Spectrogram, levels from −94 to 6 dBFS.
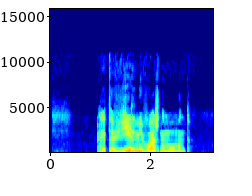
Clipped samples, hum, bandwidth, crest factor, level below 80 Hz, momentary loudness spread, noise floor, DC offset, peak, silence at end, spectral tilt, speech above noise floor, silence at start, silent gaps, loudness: under 0.1%; none; 11 kHz; 22 dB; -54 dBFS; 14 LU; -78 dBFS; under 0.1%; -8 dBFS; 0.5 s; -6 dB/octave; 49 dB; 0.95 s; none; -29 LUFS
